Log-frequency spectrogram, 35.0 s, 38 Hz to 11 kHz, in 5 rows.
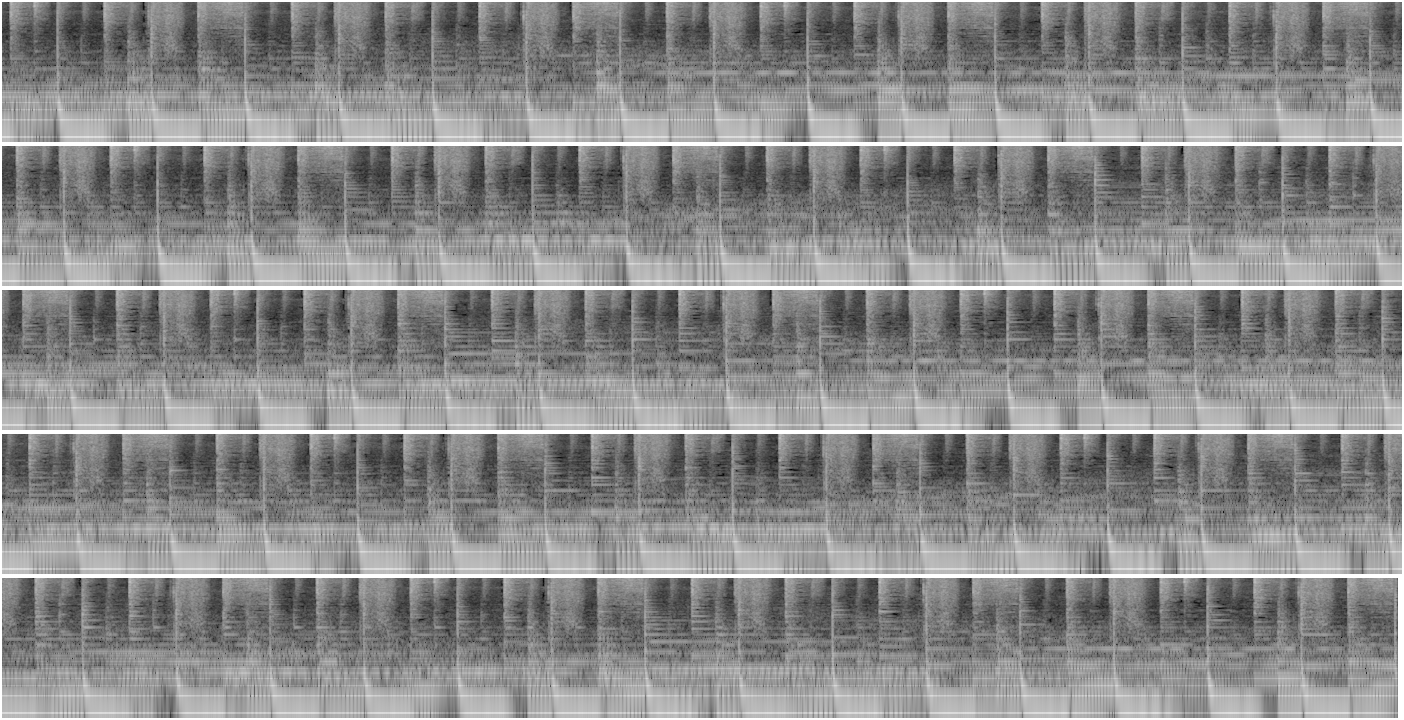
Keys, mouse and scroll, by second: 1.5 Tab, 4.4 click, 4.6 s, 6.0 click, 6.2 s, 8.7 click, 11.9 ctrl+shift+z, 12.5 ctrl+r, 14.6-16.7 middle drag, 14.8-15.3 scroll up 3, 16.7 click, 17.4 3, 17.8 click, 18.1 middle click, 18.4 shift+click, 18.6-21.2 middle drag, 19.4 s, 21.2 click, 21.7 2, 22.1 alt+click, 22.4 alt+shift+click, 22.7 s, 24.1-25.4 middle drag, 25.4 alt+click, 26.0 3, 26.3 click, 26.5 middle click, 27.1 shift+click, 27.4-31.3 middle drag, 28.6 g, 30.3 Tab, 31.0 scroll down 1, 31.9 scroll down 1, 32.6 ctrl+s, 33.2 shift+middle click, 33.6 scroll up 1, 33.8 middle click.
